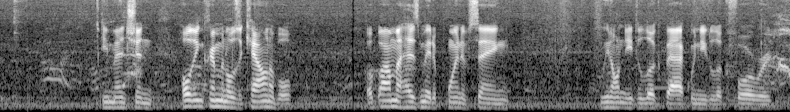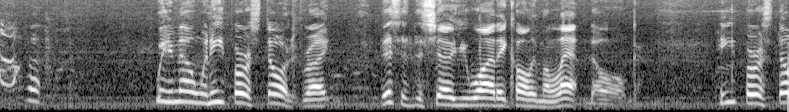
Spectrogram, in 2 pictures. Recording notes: Live from Occupy Wall St. Zuccotti Park.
